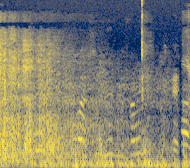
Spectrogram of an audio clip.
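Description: The rumble of an aerial firework shell burst fading out, then low-level quiet with faint distant voices and a single light click about three-quarters of the way through.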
